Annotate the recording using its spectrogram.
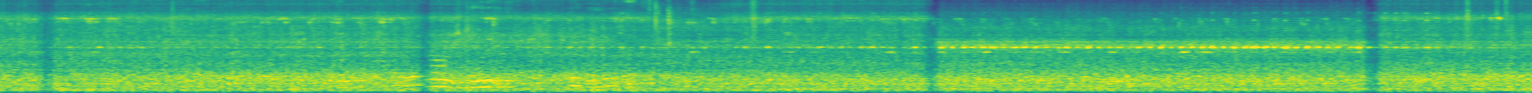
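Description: A lathe motor runs with a steady whirring hum and a thin high whine.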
